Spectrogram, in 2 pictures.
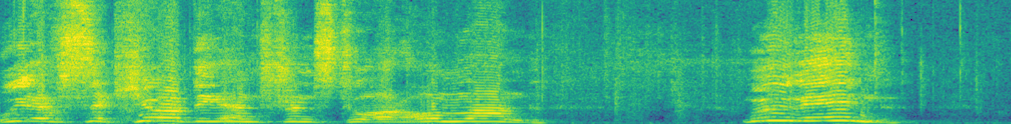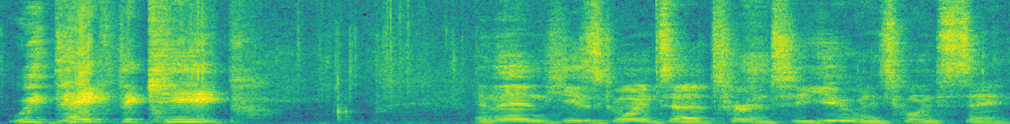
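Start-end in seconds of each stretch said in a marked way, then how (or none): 0.0-6.2 loud, high-pitched rallying shout. Voicing Snorri rallying the dwarves behind him: Snorri rallying his troops. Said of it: "turns to the dwarves behind him and says".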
